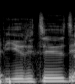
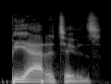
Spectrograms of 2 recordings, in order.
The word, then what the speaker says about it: Beatitudes: Oh, the be Oh, the butitudes. Oh, okay. How do you say it? Beatitudes. Oh, I read his butitudes.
